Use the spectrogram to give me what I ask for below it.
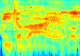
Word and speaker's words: Ankalaev: Instead of chasing, Ankalaev, okay.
